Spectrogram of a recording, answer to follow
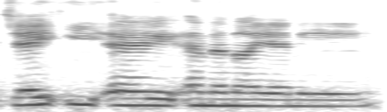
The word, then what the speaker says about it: Jeannine: Jeannine, and it's spelt the French way, Jeannine, and then is where you can find me on most socials, LinkedIn, Instagram, and Facebook.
